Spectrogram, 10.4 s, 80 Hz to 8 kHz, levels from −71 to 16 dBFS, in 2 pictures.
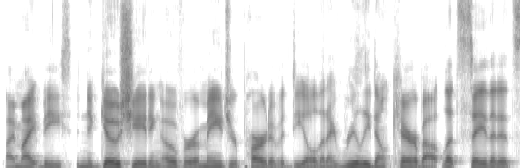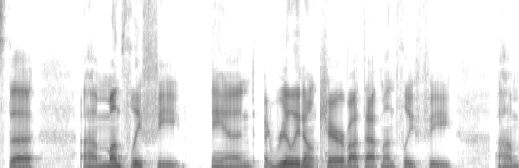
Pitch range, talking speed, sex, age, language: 80-105 Hz, 200 wpm, male, 30-49, English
